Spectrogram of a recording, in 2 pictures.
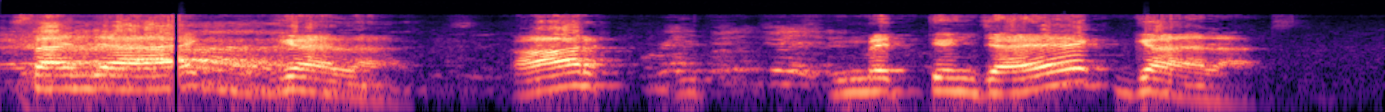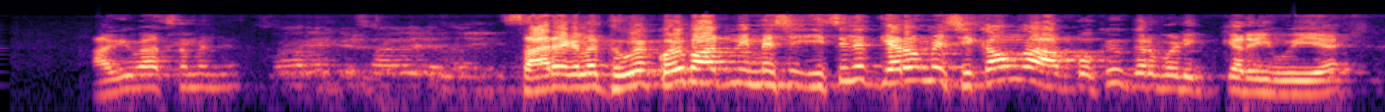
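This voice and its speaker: A man's voice: high voice, big pitch swings, slow pace, pauses often, a bit bright. A man teaching a grammar class, explaining step by step and quizzing his students. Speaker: Hindi teacher. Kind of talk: classroom lecture.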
